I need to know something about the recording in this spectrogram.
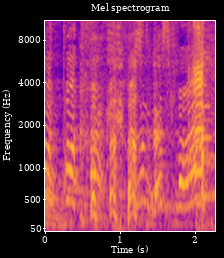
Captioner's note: laughs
